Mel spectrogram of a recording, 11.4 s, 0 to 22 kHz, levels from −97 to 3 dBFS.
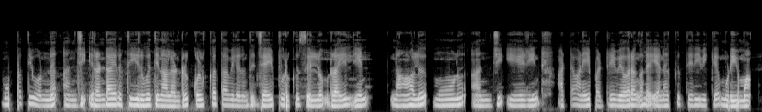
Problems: none marked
